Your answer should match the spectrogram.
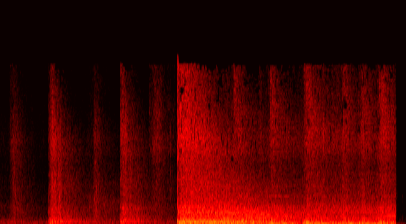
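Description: Rifle drill team firing blanks in a large hall: two sharp knocks about a second apart, then a sudden loud volley about two and a half seconds in, followed by a sustained rush of noise that echoes round the hall and cuts off abruptly at the end.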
